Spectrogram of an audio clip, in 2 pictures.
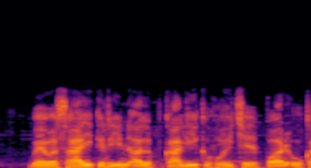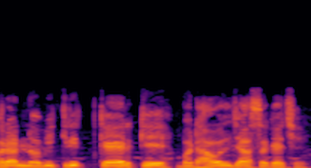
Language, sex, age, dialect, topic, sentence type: Maithili, male, 18-24, Eastern / Thethi, banking, statement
